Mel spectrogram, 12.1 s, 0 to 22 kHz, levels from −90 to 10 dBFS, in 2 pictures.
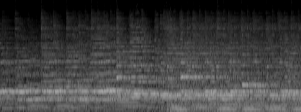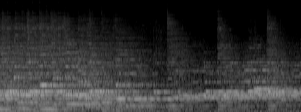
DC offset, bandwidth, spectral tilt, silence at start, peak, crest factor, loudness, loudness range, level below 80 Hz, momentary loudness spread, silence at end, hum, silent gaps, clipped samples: under 0.1%; 16 kHz; -5 dB/octave; 0 s; -18 dBFS; 16 dB; -35 LUFS; 7 LU; -60 dBFS; 9 LU; 0 s; none; none; under 0.1%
